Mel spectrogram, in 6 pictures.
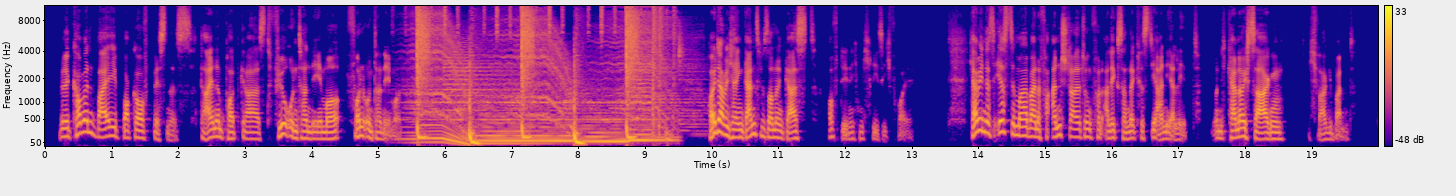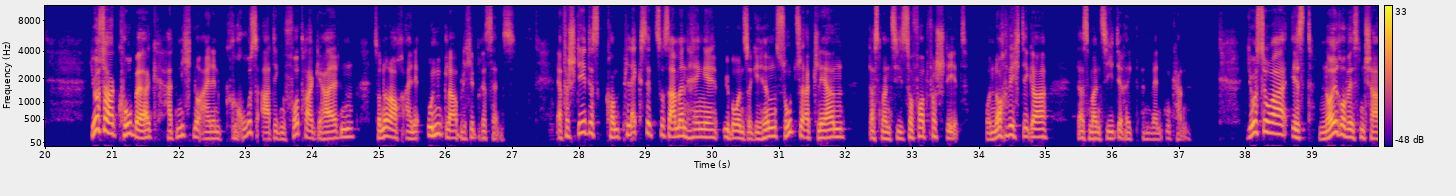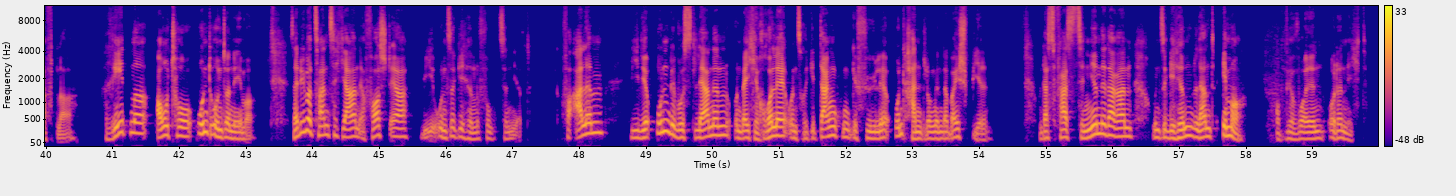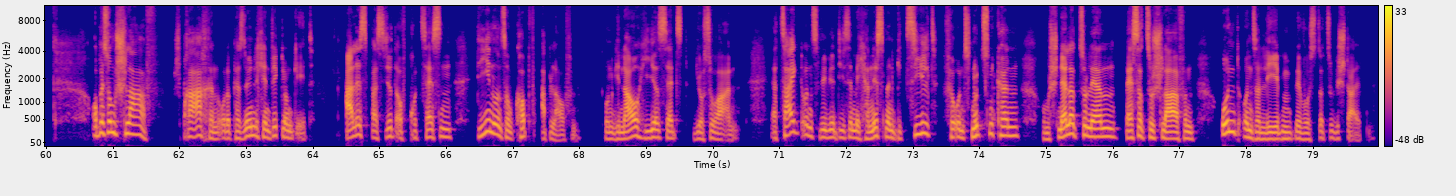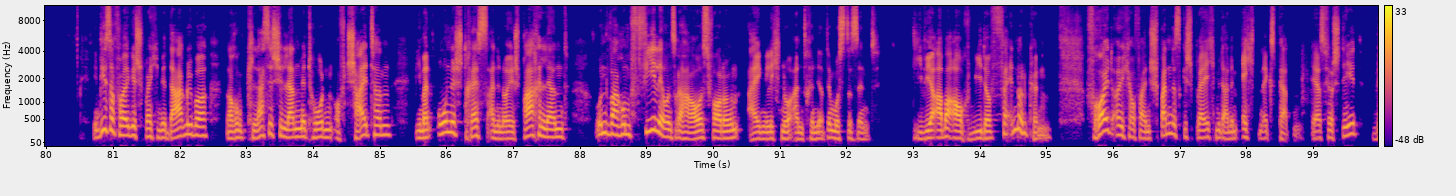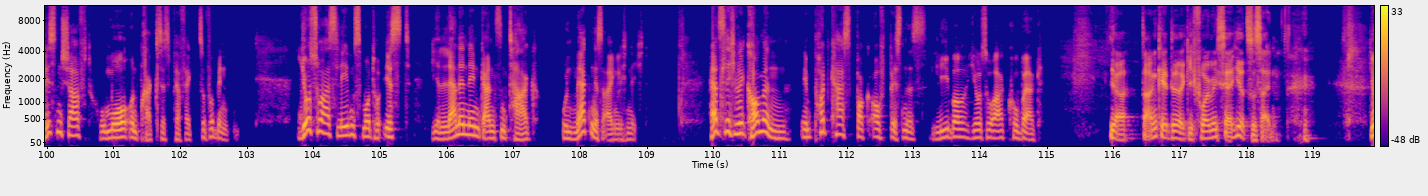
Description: “Bock auf Business” – Der Podcast von Unternehmer für Unternehmer.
